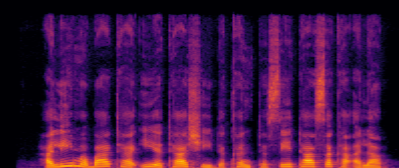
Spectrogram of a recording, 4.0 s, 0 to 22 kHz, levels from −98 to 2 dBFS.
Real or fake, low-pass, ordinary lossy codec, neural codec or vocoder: real; none; none; none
